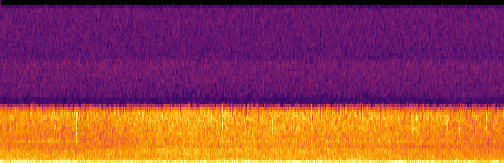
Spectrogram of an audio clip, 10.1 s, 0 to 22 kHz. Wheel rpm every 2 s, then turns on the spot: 0, 0, 0, 0, 0.
none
